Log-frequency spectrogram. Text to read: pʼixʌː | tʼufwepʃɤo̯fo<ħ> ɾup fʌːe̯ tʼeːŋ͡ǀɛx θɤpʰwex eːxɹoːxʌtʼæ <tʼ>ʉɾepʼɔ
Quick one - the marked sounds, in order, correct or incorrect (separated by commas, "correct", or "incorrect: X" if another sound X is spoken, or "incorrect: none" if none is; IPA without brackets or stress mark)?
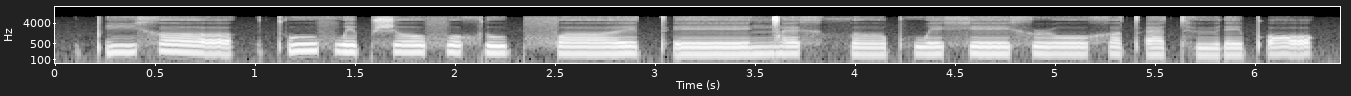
incorrect: x, incorrect: tʰ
